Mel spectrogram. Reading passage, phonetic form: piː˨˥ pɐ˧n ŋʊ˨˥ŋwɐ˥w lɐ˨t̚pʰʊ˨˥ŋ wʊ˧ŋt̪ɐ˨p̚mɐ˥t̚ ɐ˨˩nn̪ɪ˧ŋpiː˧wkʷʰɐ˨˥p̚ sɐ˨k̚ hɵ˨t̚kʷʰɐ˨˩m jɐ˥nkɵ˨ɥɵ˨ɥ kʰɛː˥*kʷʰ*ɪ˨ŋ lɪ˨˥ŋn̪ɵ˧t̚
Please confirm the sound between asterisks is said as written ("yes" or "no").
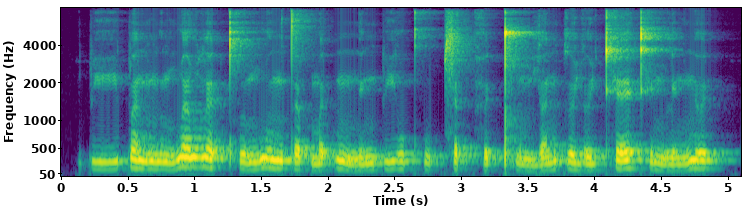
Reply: no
